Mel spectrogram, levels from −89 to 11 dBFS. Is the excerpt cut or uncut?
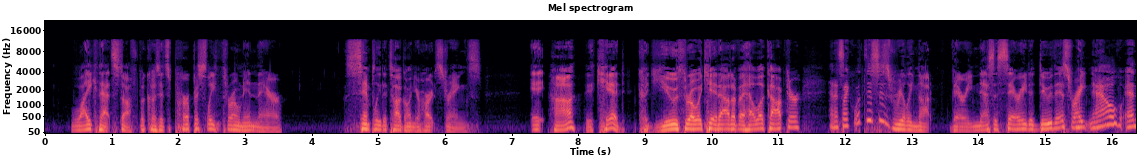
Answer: cut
